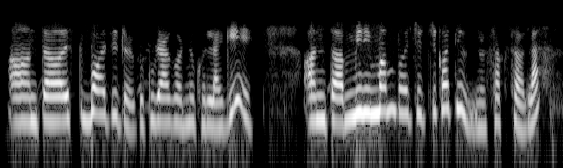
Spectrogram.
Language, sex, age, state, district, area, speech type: Nepali, female, 45-60, West Bengal, Darjeeling, rural, conversation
